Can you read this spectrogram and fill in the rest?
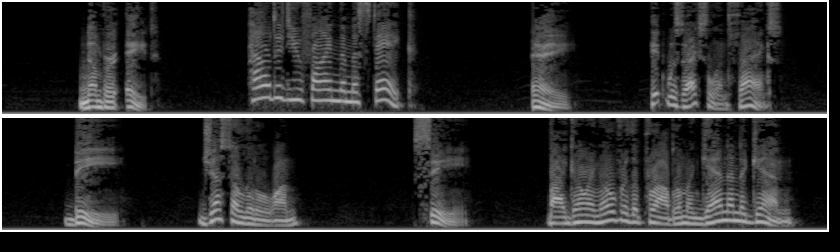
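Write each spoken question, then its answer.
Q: How did you find the mistake?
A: C: By going over the problem again and again.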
